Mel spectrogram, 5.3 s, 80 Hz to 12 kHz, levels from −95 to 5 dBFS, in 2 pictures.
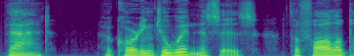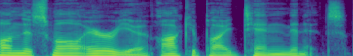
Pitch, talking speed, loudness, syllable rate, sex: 115 Hz, 145 wpm, -15 LUFS, 5.0 syllables/s, male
